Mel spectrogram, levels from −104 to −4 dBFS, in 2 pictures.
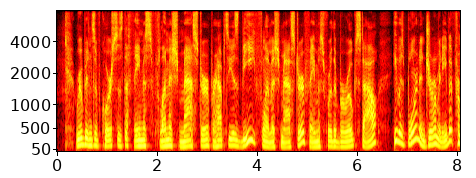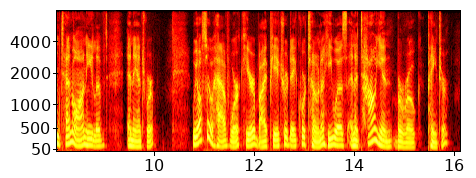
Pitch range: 110-155 Hz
